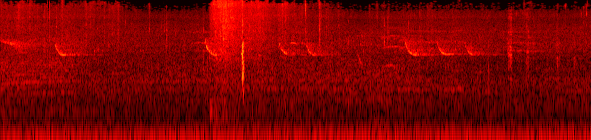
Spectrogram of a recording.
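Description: A bird calling repeatedly: short notes that slide down in pitch and level off, about nine of them, some in quick runs of two or three. A single sharp click about five seconds in.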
